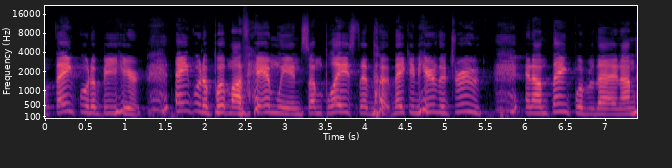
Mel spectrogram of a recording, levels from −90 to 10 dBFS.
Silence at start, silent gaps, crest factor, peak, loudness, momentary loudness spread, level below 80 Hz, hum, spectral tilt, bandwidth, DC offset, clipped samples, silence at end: 0 s; none; 20 dB; -8 dBFS; -27 LUFS; 10 LU; under -90 dBFS; none; -3 dB/octave; 16.5 kHz; under 0.1%; under 0.1%; 0 s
